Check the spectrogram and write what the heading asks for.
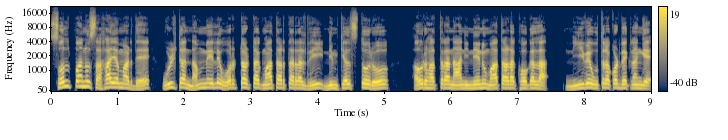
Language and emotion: Kannada, angry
